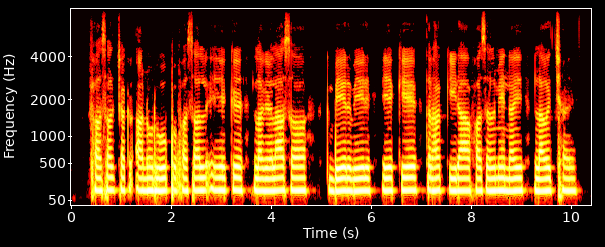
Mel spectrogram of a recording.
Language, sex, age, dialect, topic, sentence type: Maithili, male, 51-55, Bajjika, agriculture, statement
